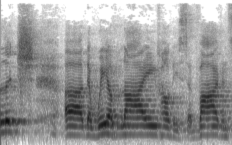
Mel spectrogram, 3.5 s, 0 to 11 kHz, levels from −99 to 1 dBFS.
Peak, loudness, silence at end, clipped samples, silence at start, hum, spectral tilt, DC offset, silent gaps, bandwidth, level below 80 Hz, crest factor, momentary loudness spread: -2 dBFS; -17 LUFS; 0 s; under 0.1%; 0 s; none; -4.5 dB/octave; under 0.1%; none; 10.5 kHz; -70 dBFS; 16 dB; 10 LU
